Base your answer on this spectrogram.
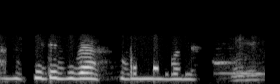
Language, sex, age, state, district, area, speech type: Odia, female, 18-30, Odisha, Nabarangpur, urban, conversation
